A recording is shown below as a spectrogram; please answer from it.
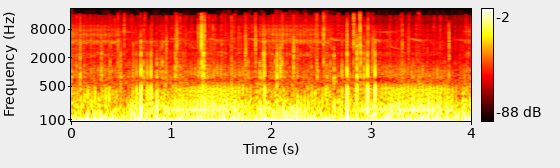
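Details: Sleeping fluffy cat purring in a cozy setting: a steady, deep rumbling purr with a fast pulsing rhythm that runs through the whole stretch, sprinkled with sharp pops and crackles from a burning fire.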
